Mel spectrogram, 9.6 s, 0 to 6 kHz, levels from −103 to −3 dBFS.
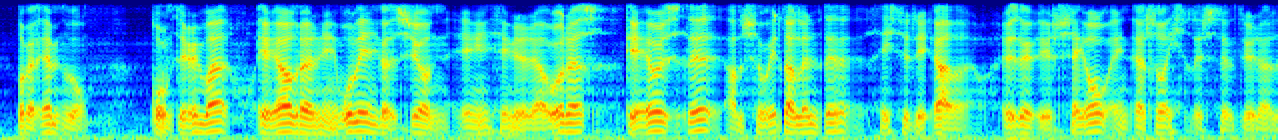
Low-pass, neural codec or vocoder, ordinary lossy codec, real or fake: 5.4 kHz; autoencoder, 22.05 kHz, a latent of 192 numbers a frame, VITS, trained on many speakers; none; fake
